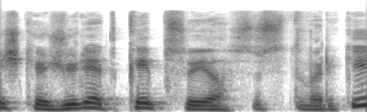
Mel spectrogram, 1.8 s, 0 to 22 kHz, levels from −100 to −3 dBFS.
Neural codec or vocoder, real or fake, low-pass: none; real; 14.4 kHz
